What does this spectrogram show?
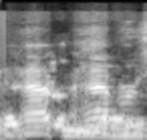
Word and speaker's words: Havertz: a Havertz. That's how you pronounce it.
